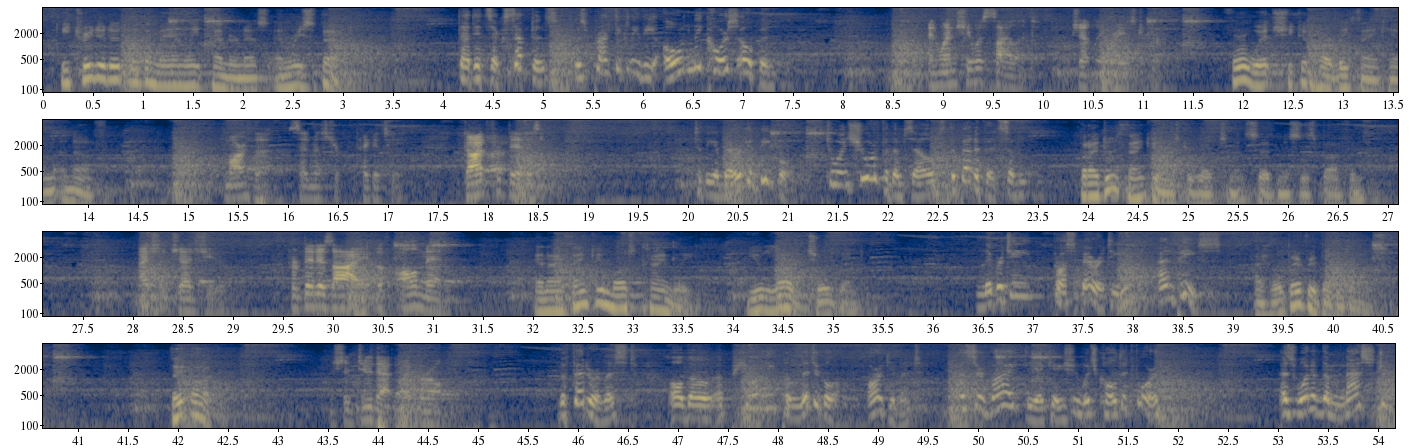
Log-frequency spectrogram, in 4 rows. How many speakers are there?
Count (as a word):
three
